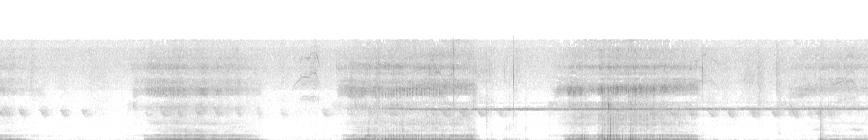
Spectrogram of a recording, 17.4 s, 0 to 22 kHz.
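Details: Mother napping in the daytime: deep, rattling snores on each breath in, about 15 a minute, with quiet gaps between; snoring during sleep.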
